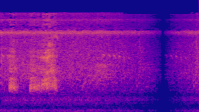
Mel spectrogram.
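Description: A purple heron gives two harsh, rasping croaks in quick succession, the second longer, followed by a steady background hiss.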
